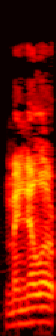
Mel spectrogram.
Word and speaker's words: Manila: Manila rhymes with vanilla.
